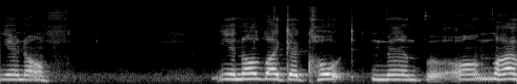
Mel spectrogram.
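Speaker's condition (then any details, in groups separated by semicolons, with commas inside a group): Cerebral palsy; affects hand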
